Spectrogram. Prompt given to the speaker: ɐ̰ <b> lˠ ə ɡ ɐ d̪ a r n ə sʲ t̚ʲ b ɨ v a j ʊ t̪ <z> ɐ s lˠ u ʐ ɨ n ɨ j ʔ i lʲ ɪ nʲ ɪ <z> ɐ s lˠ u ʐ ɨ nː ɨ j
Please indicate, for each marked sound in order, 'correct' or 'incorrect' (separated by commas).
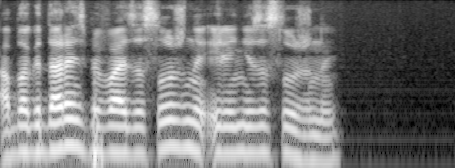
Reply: correct, correct, correct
